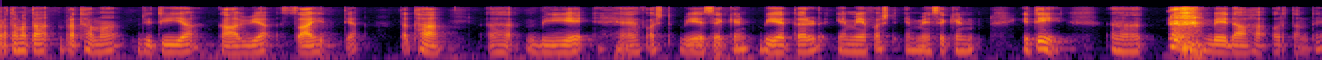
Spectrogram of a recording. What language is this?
Sanskrit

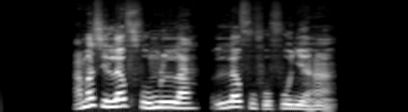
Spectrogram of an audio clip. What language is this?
Ewe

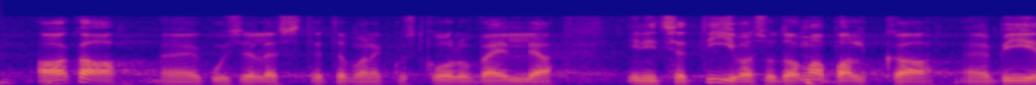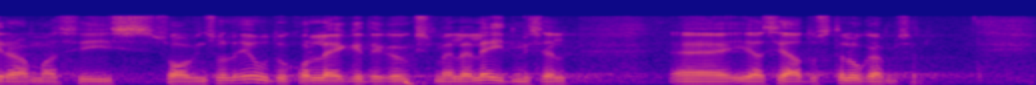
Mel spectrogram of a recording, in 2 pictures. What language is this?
Estonian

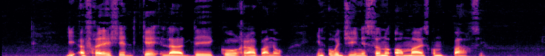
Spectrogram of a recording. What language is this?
Italian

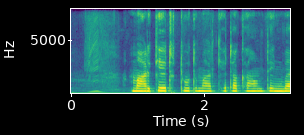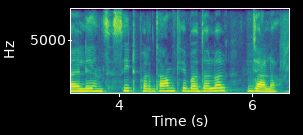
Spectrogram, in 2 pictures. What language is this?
Bhojpuri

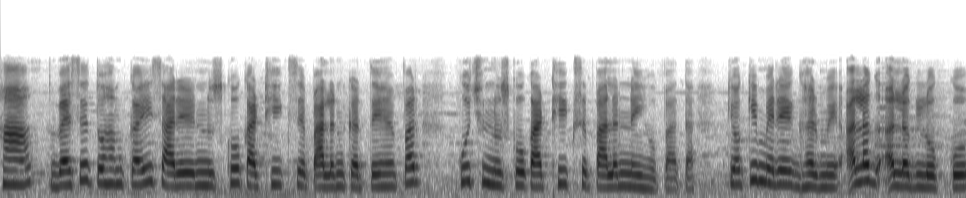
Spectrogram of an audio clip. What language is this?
Hindi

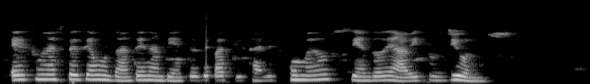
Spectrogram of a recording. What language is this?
Spanish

